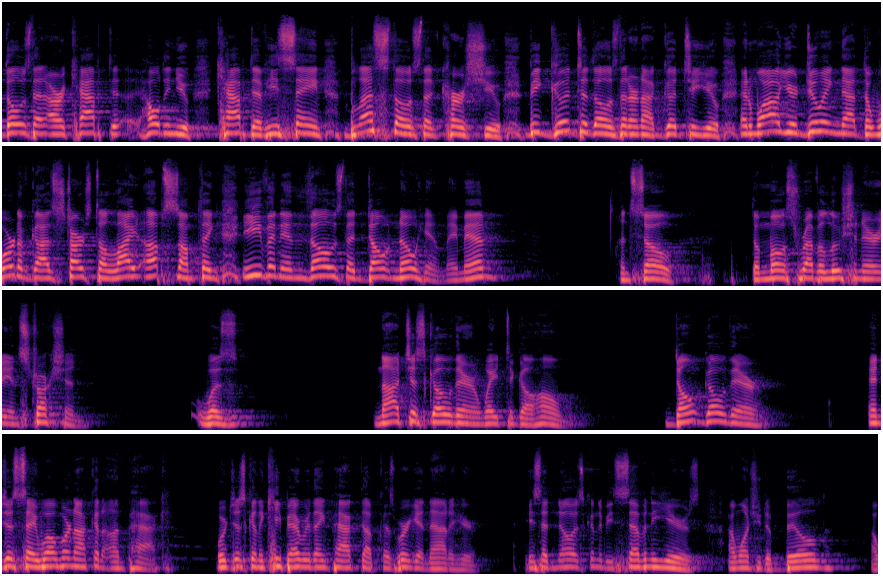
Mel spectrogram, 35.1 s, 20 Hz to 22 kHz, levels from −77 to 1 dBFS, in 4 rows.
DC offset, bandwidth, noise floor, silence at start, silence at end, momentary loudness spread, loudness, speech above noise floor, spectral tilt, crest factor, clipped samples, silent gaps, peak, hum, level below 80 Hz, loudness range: under 0.1%; 16 kHz; under -90 dBFS; 0 s; 0 s; 10 LU; -26 LUFS; over 64 dB; -5.5 dB/octave; 20 dB; under 0.1%; 21.24-21.29 s; -8 dBFS; none; -70 dBFS; 6 LU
